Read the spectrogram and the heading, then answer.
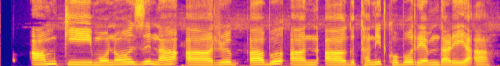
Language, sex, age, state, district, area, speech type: Santali, female, 18-30, Jharkhand, Seraikela Kharsawan, rural, read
